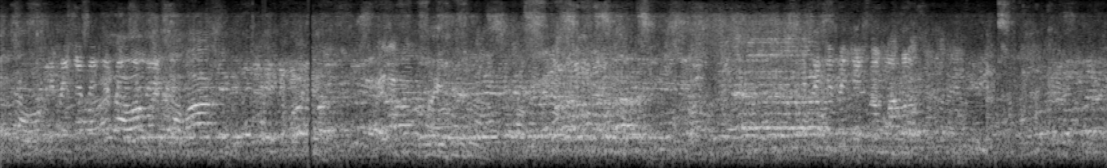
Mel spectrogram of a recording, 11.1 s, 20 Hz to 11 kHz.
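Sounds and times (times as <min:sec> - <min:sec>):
crowd of men talking: 0:00.0 - 0:11.0.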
